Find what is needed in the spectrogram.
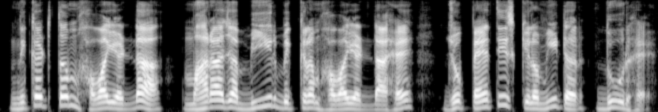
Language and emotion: Hindi, neutral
